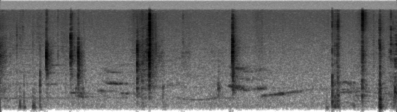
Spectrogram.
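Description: Near silence broken by scattered faint clicks and taps, about eight of them at uneven intervals, from fingers handling small decorative flowers close to the microphone.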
